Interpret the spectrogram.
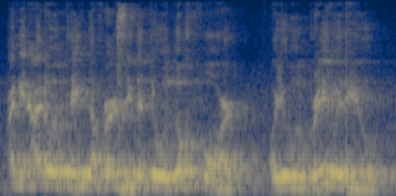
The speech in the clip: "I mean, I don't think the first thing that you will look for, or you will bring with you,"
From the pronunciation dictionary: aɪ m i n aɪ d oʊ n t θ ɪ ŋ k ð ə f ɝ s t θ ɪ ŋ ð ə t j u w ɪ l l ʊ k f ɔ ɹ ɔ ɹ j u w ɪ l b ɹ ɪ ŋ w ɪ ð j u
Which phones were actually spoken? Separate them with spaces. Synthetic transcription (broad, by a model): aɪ m i n aɪ d oʊ n t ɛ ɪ k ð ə f ɝ s t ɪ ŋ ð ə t j u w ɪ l l ʊ k f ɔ ɹ ɔ ɹ j u w ɪ l b ɹ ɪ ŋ w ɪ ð j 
